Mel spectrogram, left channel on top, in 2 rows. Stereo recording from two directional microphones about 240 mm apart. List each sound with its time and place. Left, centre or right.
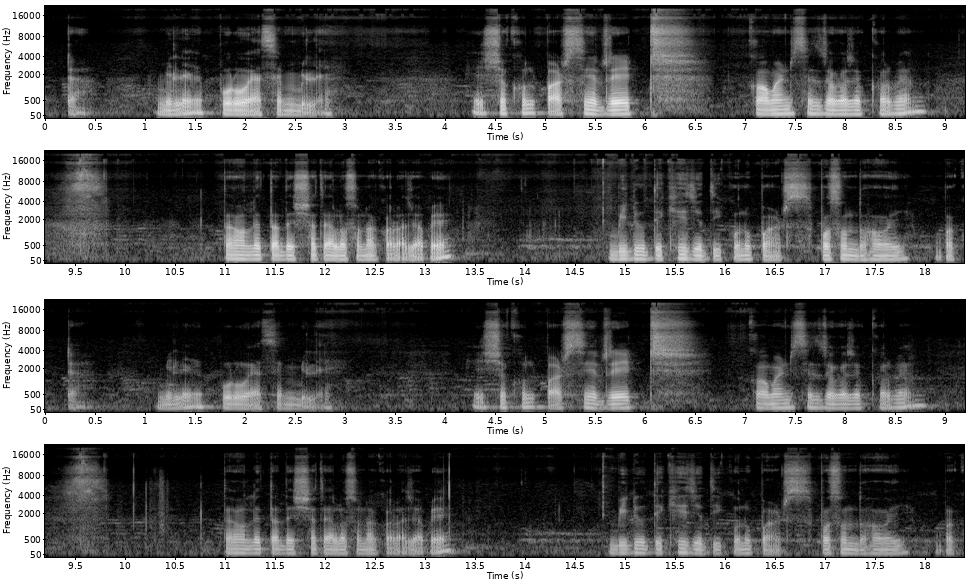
0.2 s speech: centre
4.3 s speech: centre
9.4 s a sound: centre
10.9 s speech: centre
14.8 s speech: centre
